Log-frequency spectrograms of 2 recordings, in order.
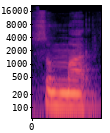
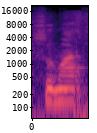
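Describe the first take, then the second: First: The m sound is held long, doubled. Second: The m sound is short, single. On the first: "इथे doubling म" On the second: "फक्त सुमार अशाच पद्धतीने"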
